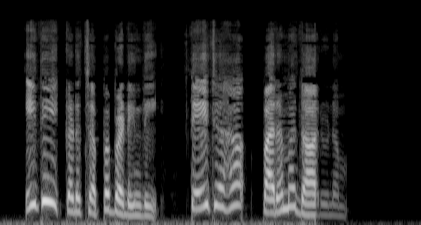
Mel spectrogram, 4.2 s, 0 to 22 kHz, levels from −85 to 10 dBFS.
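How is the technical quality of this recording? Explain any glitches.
The recording has three audible problems: codec damage throughout, two brief smears, and a sudden level collapse near the end.

HE-AAC compression: The speech was likely encoded with HE-AAC at a low bitrate, around 24 kbps by the sound. Its treble is synthesised by band replication, so the upper spectrum sounds plainly artificial, with nothing above 14.9 kHz.

Pre-echo: At 1.84 to 1.86 s and 2.09 to 2.12 s, the transform codec spread quantisation noise across each block. A hiss lasting 21 ms and then 32 ms leaks in just before the attack, softening it.

One channel inverted: From 3.15 s to the end, one stereo channel was likely polarity-reversed before the mono fold-down. The shared content cancels, and the level drops by about 22 dB, leaving only a residual copy.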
